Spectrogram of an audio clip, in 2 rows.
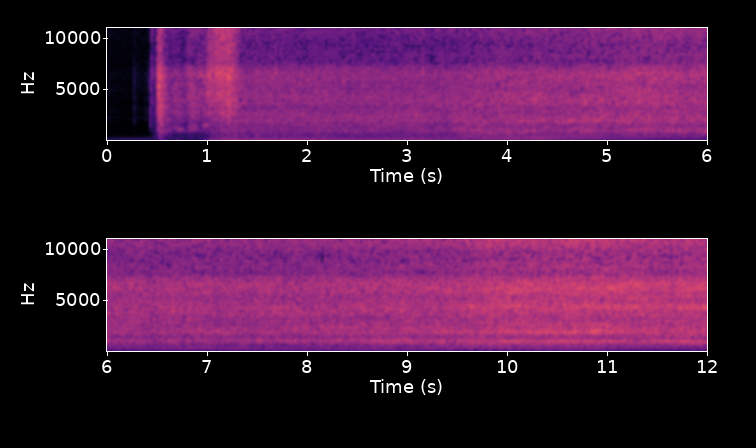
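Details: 1988 Buick Reatta 3800 V6 first run after sitting 10 years: it starts, then idles with a steady stumble about four times a second. The owner suspects an injector because of raw fuel, not confirmed.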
